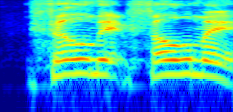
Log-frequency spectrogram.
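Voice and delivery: high, drawn-out, urgent scream. Retelling seeing a plane frozen in the sky: imitating a mum screaming. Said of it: "my mum was screaming".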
